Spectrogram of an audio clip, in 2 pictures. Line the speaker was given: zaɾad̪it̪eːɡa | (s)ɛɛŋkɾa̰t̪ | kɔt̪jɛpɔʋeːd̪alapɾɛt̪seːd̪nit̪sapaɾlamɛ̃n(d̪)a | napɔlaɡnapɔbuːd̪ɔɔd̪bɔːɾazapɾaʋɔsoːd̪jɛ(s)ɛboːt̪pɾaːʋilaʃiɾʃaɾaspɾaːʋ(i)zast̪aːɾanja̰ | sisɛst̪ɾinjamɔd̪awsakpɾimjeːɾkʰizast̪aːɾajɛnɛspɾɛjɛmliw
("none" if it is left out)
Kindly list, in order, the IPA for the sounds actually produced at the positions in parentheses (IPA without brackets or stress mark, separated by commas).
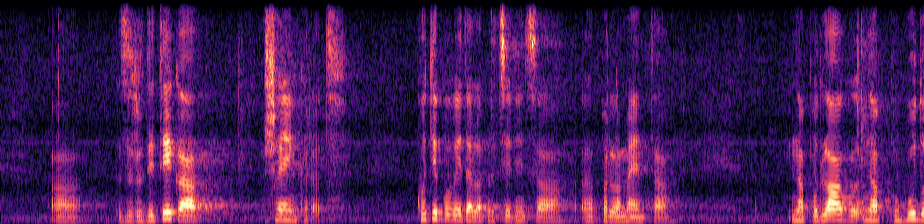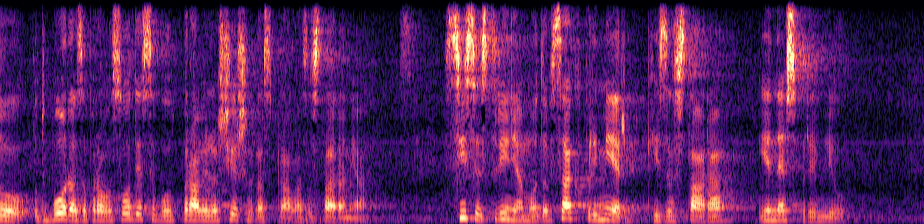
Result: ʃ, t̪, s, a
